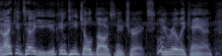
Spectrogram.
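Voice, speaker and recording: A man's plain, everyday voice, fairly high in pitch with lively intonation. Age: 50s. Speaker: podcast host. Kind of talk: casual chat.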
